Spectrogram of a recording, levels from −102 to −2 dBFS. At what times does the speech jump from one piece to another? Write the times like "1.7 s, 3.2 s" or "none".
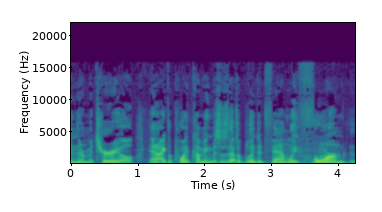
1.1 s, 1.4 s, 1.8 s, 2.1 s, 2.5 s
